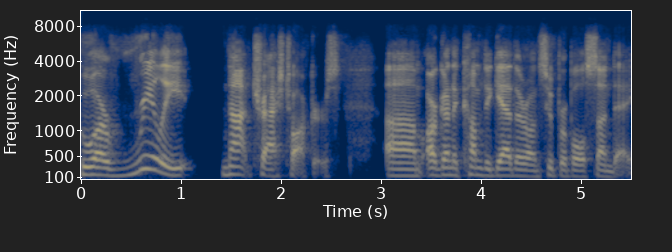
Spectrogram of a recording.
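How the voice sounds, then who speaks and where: At a fairly slow pace, a normal speaking voice comes through over a quiet background. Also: man. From Philadelphia, US. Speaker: former NFL player, football pundit. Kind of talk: casual sports chat.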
